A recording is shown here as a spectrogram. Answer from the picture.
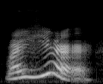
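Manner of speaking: put-on high, loud child's answer; retold child's reply, pitched well up; imitated little girl. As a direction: pipe up like a toddler pointing it out. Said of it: "And she goes".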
